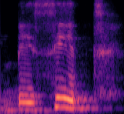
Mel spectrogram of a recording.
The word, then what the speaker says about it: visited: but visit is present visit is ending business very good visit it you create another syllable visited i visited a different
